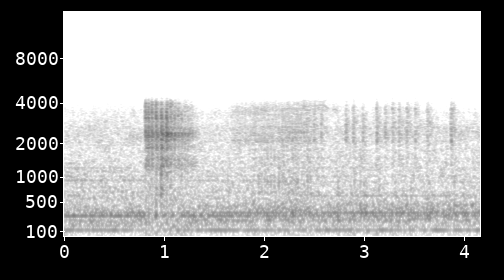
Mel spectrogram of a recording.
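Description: A hamster scrabbling over a small plastic keyboard, its feet clicking the keys: a short rattling clatter about a second in, then a run of faint rapid clicks.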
